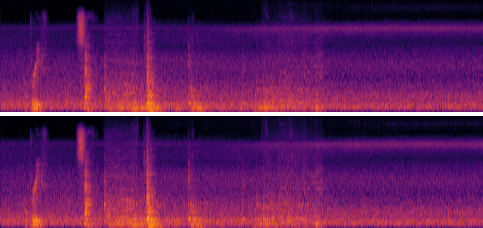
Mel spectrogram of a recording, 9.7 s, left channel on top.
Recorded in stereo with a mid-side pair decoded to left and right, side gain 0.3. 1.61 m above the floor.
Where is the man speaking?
20° right, 0.9 m.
